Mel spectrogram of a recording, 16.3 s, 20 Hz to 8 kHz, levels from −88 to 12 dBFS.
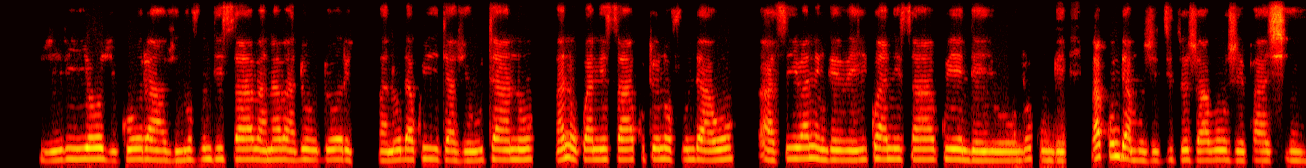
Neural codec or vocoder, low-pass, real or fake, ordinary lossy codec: none; 7.2 kHz; real; Opus, 16 kbps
